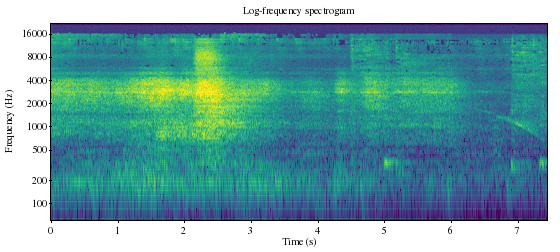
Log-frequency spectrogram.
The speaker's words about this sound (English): This is a video of a friend of mine, a Canadian F-18 pilot, flying at an air show in Canada.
